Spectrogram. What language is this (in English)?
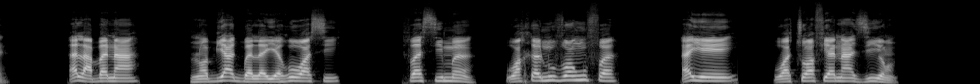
Ewe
